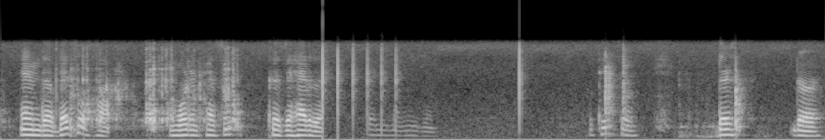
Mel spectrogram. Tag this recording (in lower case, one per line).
speech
